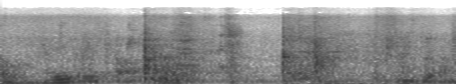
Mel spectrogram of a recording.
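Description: Food frying and being stirred in a pan in a kitchen, with close scraping and clattering strokes over a steady sizzle, loud and busy, with a few people talking faintly in the background.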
